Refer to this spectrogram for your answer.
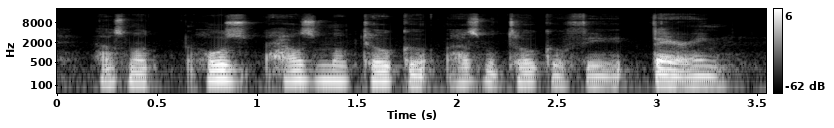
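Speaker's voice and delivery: plain reading voice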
